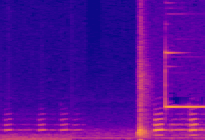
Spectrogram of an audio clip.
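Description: A like-button sound effect over electronic background music: a short whoosh about one and a half seconds in, then a bright, held ding. The music's bass drops out just before.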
